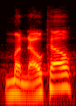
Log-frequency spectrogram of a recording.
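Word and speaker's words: Monoco: And I know that his pronunciation, as we've heard multiple times, is Monokco with the emphasis on the no.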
